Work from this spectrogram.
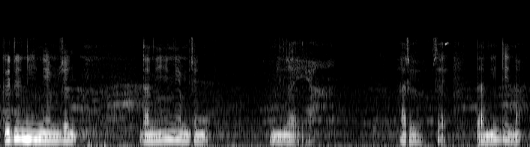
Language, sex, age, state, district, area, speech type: Bodo, female, 60+, Assam, Kokrajhar, urban, spontaneous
